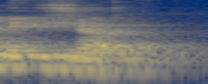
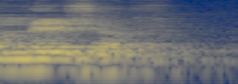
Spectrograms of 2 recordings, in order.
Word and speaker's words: leisure: Chapter 4, work and leisure or leisure. You can pronounce it either way.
